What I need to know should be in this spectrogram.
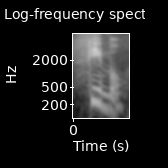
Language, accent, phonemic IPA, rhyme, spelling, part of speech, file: English, US, /ˈfiːbəl/, -iːbəl, feeble, adjective / verb, En-us-feeble.ogg
- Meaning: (adjective) 1. Deficient in physical strength 2. Lacking force, vigor, or effectiveness in action or expression; faint; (verb) To make feeble; to enfeeble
